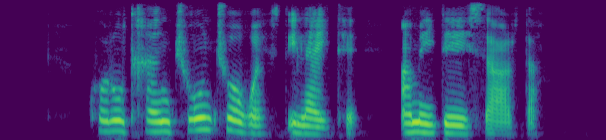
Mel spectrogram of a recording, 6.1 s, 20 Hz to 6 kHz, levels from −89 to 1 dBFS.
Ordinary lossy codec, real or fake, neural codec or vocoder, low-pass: Opus, 64 kbps; real; none; 5.4 kHz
